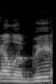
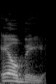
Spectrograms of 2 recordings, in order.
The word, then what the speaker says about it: Ella B: Let's see, Ella B, I'm sorry. Thanks, guys, and it's pronounced LB. Okay, so LB.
